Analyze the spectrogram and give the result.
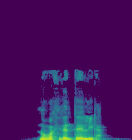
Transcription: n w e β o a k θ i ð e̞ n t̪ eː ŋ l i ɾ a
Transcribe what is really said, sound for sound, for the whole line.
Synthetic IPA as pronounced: n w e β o a k θ i ð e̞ n t̪ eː n l i ɾ a

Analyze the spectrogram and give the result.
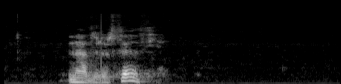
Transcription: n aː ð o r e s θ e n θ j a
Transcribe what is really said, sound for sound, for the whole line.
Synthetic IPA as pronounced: n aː ð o l e s θ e n θ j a

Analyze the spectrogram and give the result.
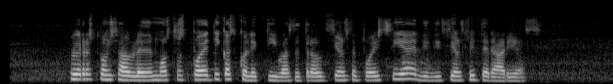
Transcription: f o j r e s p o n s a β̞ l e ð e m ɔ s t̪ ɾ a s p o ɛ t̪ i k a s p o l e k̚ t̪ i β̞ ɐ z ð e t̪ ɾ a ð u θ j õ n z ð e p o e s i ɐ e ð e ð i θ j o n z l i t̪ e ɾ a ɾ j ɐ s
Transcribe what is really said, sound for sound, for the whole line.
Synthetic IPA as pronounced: f o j r e s p o n s a β̞ l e ð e m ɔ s t̪ ɾ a s p o ɛ t̪ i k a s k o l e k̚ t̪ i β̞ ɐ z ð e t̪ ɾ a ð u θ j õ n z ð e p o e s i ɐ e ð e ð i θ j o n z l i t̪ e ɾ a ɾ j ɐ s

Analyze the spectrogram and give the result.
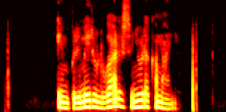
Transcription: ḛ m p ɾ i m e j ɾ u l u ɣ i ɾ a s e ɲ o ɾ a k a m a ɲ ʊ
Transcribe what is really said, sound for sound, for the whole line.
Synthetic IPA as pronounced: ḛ m p ɾ i m e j ɾ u l u ɣ a ɾ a s e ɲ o ɾ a k a m a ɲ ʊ

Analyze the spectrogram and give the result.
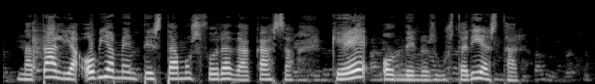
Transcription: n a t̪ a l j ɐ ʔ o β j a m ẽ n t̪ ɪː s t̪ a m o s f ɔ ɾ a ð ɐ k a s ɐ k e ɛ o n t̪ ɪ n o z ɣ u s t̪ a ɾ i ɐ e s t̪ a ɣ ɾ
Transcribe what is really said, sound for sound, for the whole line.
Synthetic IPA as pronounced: n a t̪ a l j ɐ ʔ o β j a m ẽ n t̪ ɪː s t̪ a m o s f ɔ ɾ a ð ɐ k a s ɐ k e ɛ o n d̪ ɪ n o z ɣ u s t̪ a ɾ i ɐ e s t̪ a ɾ

